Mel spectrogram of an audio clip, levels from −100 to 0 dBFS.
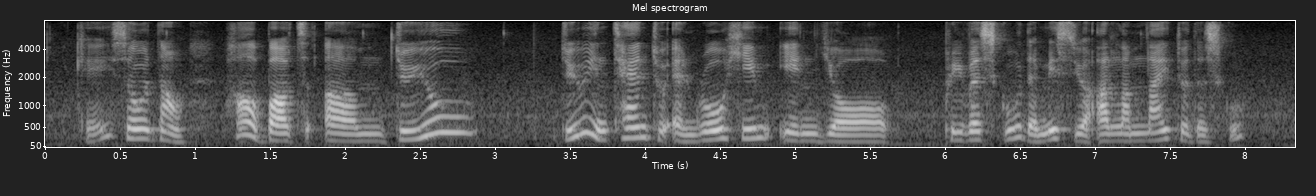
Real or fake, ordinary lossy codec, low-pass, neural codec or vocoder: real; none; none; none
